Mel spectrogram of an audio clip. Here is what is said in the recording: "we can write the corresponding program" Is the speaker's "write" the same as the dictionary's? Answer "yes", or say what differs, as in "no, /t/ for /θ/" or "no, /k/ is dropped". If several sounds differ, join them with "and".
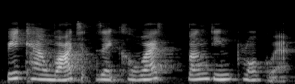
no, /w/ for /ɹ/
